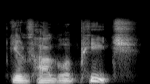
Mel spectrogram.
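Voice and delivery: ordinary delivery, nothing marked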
